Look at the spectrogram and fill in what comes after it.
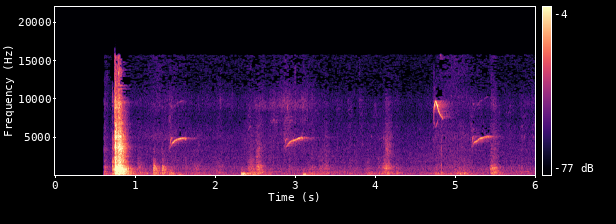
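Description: A small bird repeats a short, high, upslurred whistled call about every two seconds. Irregular knocks run through it, the loudest about a second in.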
